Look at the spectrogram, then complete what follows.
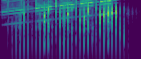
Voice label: egg impatient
